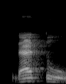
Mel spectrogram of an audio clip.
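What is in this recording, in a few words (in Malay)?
"datu", Malay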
